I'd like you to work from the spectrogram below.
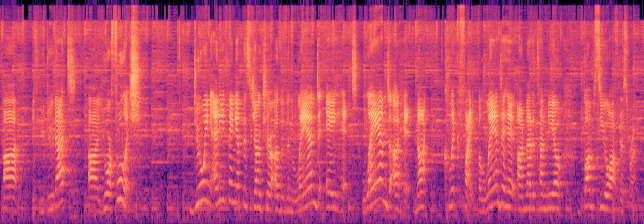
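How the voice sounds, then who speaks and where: A woman's voice: fairly high pitch, animated, measured pace, echoey room. A woman co-hosting a let's play, giving casual gameplay commentary. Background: game music.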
